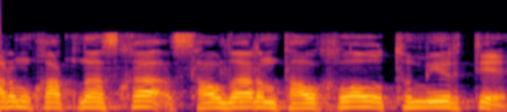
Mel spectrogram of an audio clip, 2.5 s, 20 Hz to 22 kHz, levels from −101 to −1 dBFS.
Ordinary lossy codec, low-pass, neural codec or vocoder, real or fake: none; 7.2 kHz; none; real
